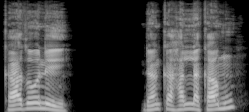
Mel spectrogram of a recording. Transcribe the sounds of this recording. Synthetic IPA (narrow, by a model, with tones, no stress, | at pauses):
ka˦zoː˦neː˨ | dɔ˦ŋka˨ɦa˦lːa˨kaː˦mu˦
